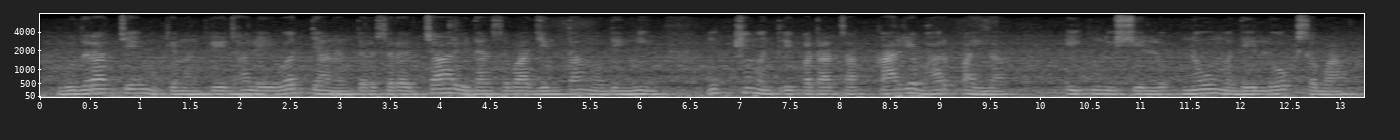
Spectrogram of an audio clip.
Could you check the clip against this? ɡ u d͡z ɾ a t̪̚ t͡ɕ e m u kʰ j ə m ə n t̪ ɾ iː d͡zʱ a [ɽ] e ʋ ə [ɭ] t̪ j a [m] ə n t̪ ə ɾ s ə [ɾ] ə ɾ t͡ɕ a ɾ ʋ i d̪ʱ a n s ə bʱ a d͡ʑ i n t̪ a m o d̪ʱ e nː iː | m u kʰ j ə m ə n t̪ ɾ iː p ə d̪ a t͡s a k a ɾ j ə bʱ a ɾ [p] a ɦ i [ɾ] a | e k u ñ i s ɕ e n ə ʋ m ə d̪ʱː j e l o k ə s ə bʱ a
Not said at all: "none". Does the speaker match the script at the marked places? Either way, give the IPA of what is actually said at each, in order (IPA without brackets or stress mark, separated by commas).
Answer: l, ɾ, n, ɾ, p, l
